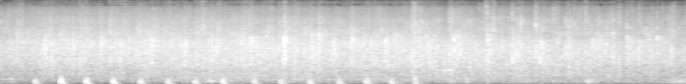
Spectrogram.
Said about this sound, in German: Und ich bin so froh, dass sie meiner Einladung gefolgt ist und ich mag sie mit einem herzlichen Applaus willkommen heißen.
